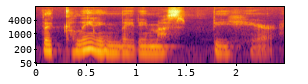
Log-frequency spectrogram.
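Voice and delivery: soft unvoiced whisper to herself; whispered reasoning. Seeing cleaning supplies, she whispers a guess to herself. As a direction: whisper it, calming yourself down. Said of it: "And I was like".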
